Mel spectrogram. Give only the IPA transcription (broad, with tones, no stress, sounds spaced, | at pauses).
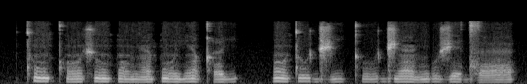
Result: tʰ ũ˥˧ kʰ õ˨˦ ʃ ũ˥˧ p õ˨˦ ɡ æ̃˨˦ p ũ˥˧ j ẽ˥˧ qʰ i˨˦ | õ˥˧ t u˥˧ d͡ʒ i˨˦ kʰ u˨˦ d͡ʒ æ̃˥˧ ŋ u˥˧ ʒ e˥˧ d͡z æ˨˦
